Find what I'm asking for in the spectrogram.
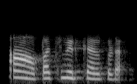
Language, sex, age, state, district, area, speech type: Telugu, female, 30-45, Andhra Pradesh, Chittoor, urban, conversation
